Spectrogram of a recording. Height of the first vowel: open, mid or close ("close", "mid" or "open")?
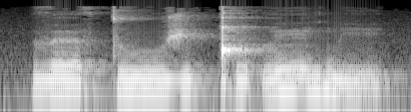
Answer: mid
